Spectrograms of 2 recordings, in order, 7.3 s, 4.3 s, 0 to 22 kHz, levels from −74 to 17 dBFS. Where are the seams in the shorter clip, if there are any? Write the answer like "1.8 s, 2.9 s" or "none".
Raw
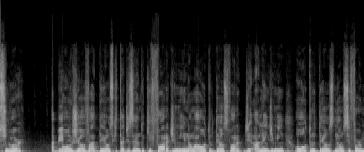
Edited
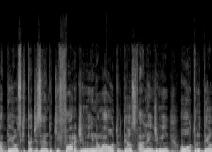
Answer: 2.7 s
